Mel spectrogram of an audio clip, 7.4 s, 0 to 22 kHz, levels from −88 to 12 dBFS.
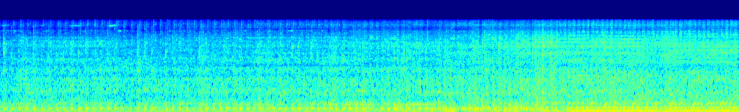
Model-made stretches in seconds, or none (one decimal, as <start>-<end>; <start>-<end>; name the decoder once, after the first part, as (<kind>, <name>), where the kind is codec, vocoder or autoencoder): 3.5-5.6 (codec, SNAC)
